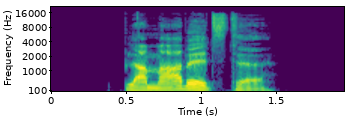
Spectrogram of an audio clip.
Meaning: inflection of blamabel: 1. strong/mixed nominative/accusative feminine singular superlative degree 2. strong nominative/accusative plural superlative degree
- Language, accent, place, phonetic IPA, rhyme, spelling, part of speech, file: German, Germany, Berlin, [blaˈmaːbl̩stə], -aːbl̩stə, blamabelste, adjective, De-blamabelste.ogg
